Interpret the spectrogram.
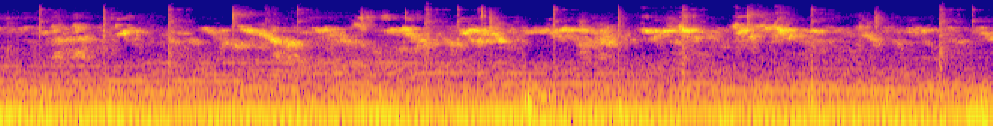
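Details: Birds singing in nature, a busy mix of high chirps and twittering phrases from several birds overlapping continuously over a steady low hum.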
